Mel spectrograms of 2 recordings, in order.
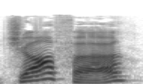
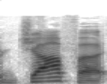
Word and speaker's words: Jaffa: The Chinese name for Jaffa is what? It's Jaffa. Jaffa. And the reason the Chinese is Jaffa is because in Hebrew, which is 希伯来文，希伯来文里 Jaffa is pronounced Jaffa.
